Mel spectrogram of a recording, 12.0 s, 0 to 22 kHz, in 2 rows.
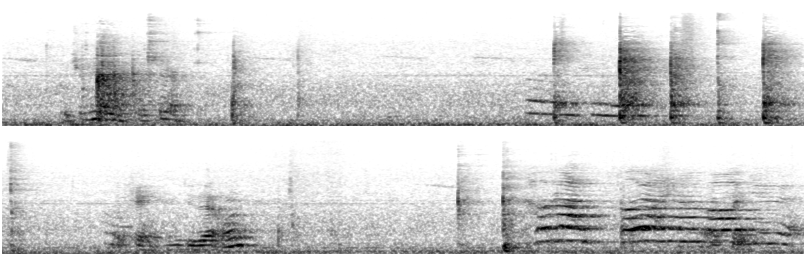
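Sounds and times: hammer hitting nail into wood: 4.2 - 6.3.

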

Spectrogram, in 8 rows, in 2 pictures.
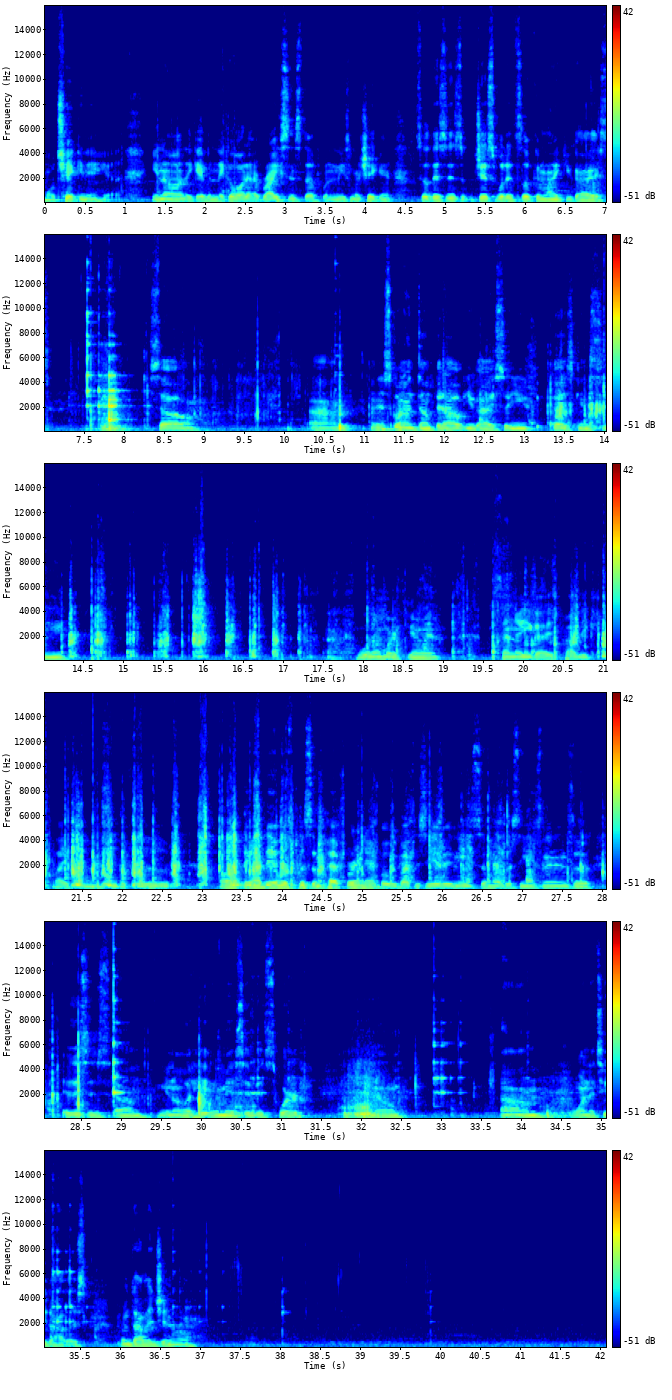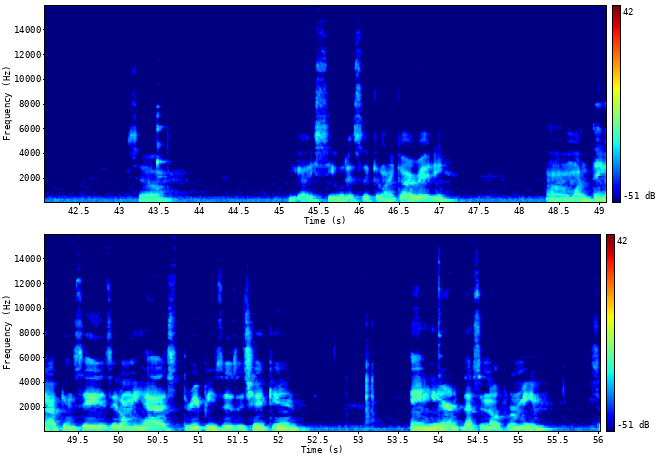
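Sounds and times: food scraped from bowl onto plate: 30.0 - 32.5.

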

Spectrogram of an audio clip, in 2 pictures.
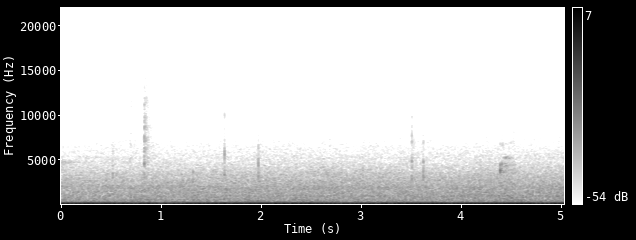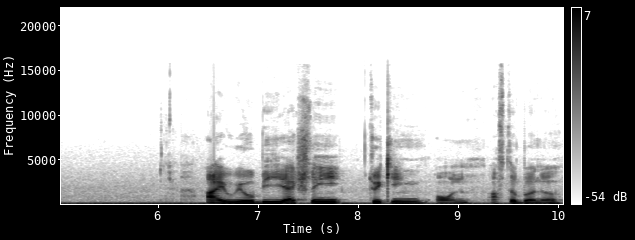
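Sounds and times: computer fans humming: 0.0 - 10.0.

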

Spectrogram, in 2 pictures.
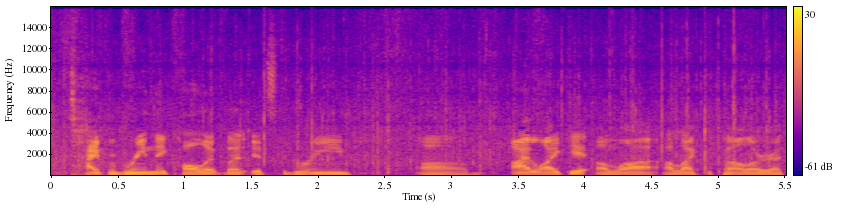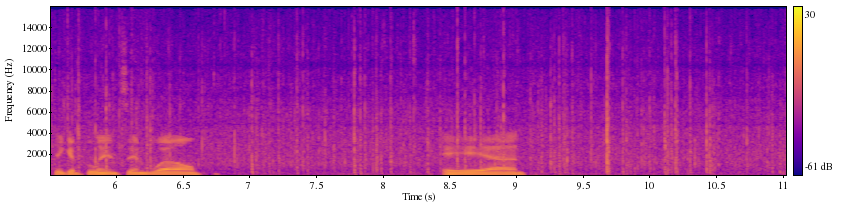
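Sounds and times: rain drops ticking on a tarp: 0.0 - 11.0.

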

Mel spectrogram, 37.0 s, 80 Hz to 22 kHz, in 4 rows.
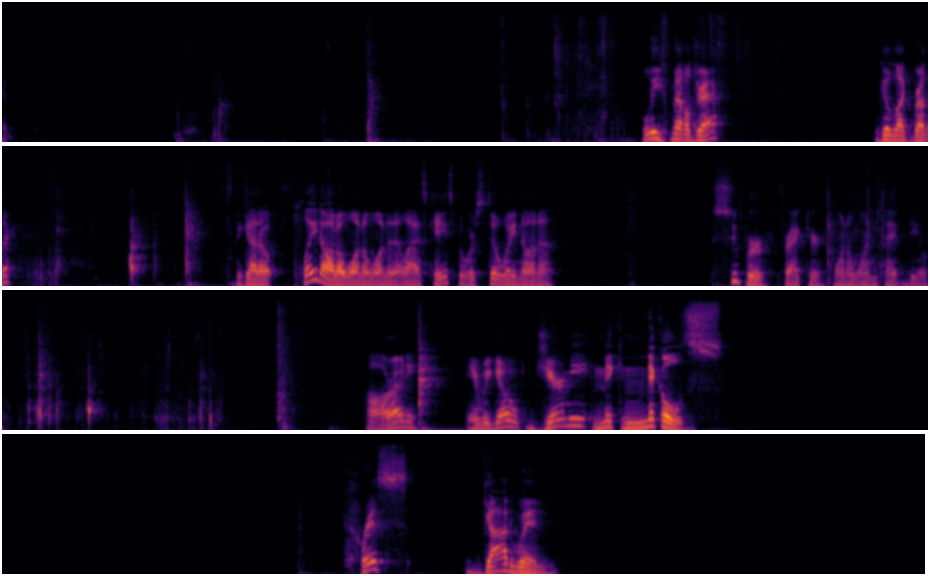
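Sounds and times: plastic wrapping crinkling and tearing: 5.0 - 8.4
trading cards handling: 5.0 - 8.4, 9.6 - 12.6, 17.3 - 21.7.

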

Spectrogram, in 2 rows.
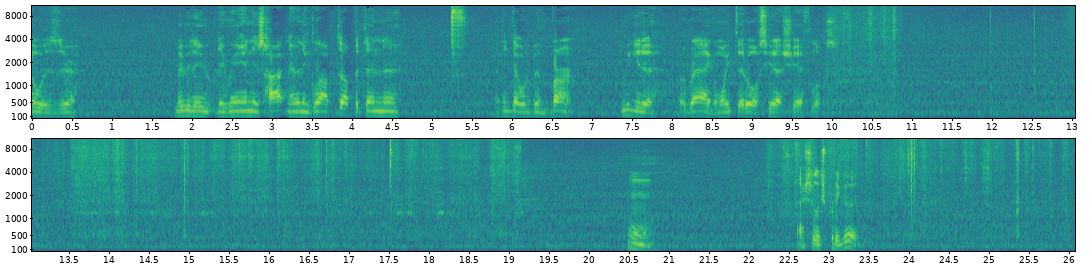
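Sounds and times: steady low hum: 0.0 - 26.0
rag rubbing metal: 13.2 - 19.3.

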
